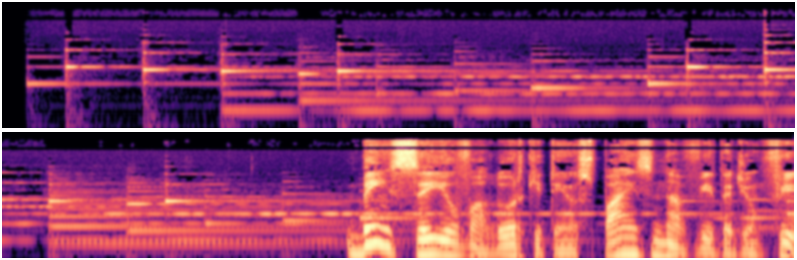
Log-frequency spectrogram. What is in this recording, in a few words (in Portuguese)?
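Aniversário de Enteada o, male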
